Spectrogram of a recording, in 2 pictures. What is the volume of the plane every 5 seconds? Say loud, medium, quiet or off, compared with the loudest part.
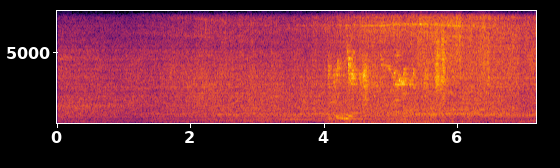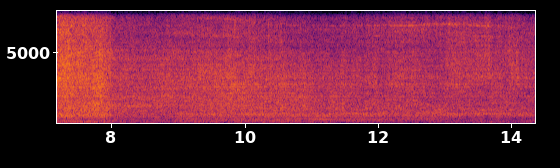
loud, loud, medium.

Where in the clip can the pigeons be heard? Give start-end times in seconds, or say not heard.
4.0-5.8.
